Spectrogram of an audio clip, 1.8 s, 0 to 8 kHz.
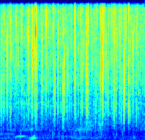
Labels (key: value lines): label: biophony, cascading saw
recorder: SoundTrap 600 or HydroMoth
